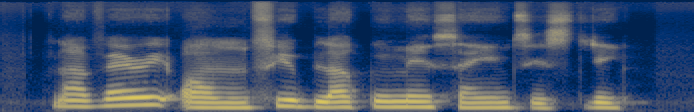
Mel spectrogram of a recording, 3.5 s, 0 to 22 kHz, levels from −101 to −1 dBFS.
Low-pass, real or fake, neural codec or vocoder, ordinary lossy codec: none; fake; autoencoder, 48 kHz, 32 numbers a frame, DAC-VAE, trained on Japanese speech; none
